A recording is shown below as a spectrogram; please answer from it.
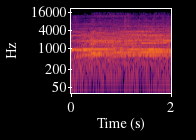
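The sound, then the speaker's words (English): Crowd cheering at a winter race medal ceremony as medals are handed to the top finishers: a dense, steady wash of voices with sustained whoops running through the whole moment. “The crowd cheers like he's a rock star.”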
